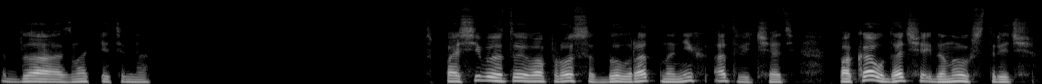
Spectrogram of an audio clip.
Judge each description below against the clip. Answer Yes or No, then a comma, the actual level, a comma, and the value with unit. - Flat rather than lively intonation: No, average, 3.9 semitones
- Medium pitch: No, low, 130 Hz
